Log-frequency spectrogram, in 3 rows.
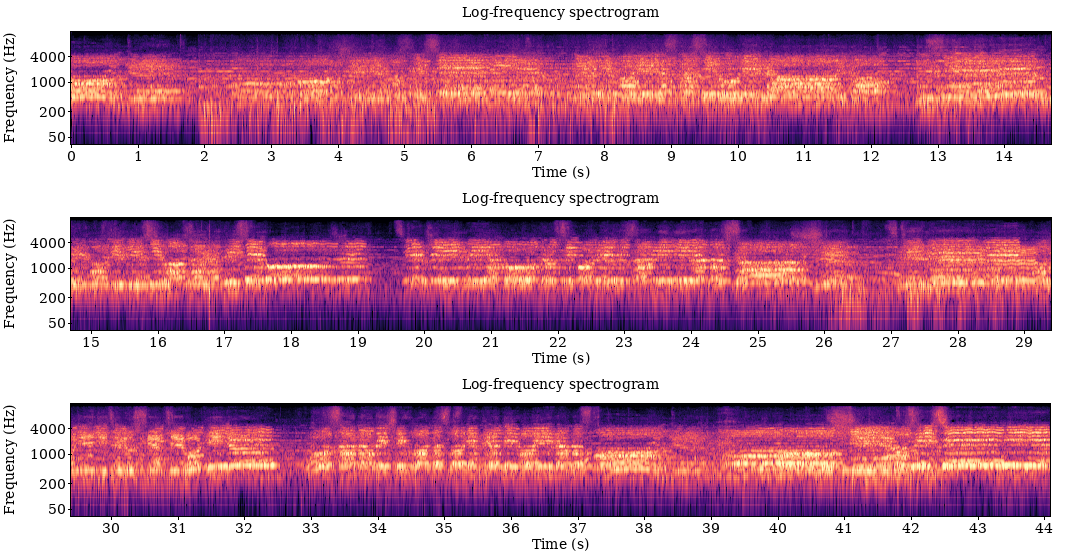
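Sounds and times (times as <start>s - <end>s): choir singing: 0.0s - 44.0s.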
